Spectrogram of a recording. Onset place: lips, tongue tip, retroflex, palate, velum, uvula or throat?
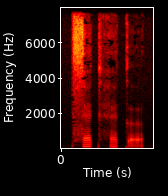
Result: tongue tip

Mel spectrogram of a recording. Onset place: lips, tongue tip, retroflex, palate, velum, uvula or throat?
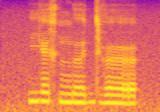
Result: palate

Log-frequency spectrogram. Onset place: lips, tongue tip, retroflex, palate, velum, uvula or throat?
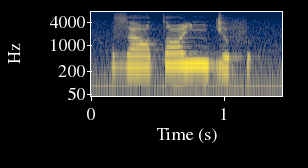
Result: tongue tip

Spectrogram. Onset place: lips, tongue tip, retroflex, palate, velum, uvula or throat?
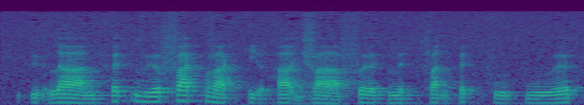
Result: throat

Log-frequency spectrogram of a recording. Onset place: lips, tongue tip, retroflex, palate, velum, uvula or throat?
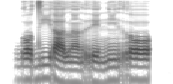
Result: velum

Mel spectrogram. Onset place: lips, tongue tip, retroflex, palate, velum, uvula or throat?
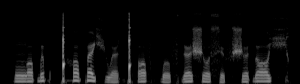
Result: velum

